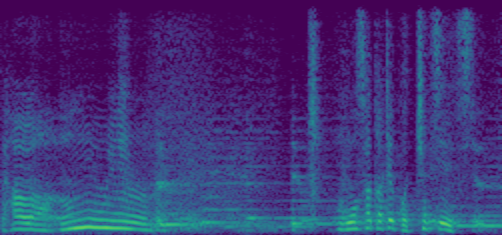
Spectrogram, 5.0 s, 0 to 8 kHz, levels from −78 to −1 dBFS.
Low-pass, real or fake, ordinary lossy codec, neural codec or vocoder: none; fake; none; codec, 16 kHz, 0.5 kbps, FunCodec, trained on Chinese and English, 25 frames a second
